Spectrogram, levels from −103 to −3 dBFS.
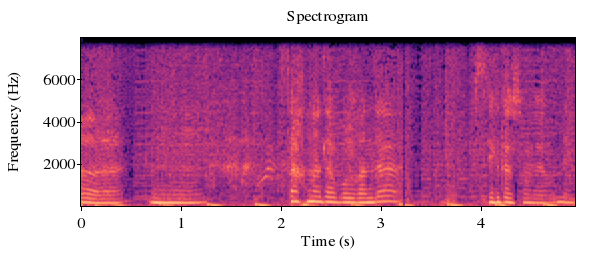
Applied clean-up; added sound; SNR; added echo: none; none; none; none.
